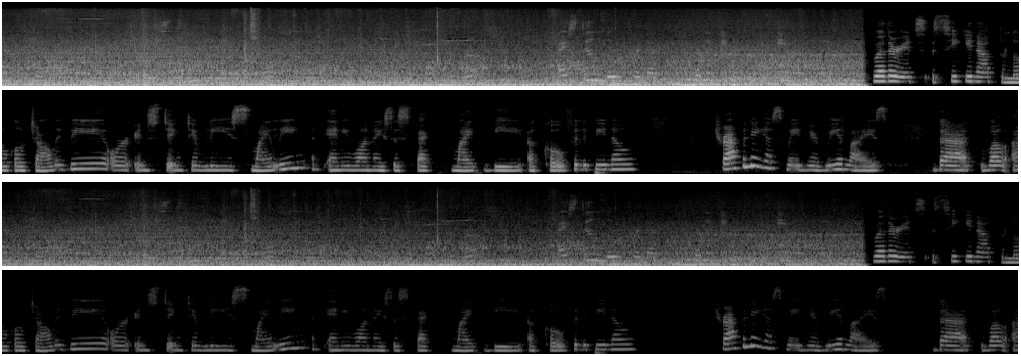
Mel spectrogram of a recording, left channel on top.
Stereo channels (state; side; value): quieter; right; 8.5 dB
